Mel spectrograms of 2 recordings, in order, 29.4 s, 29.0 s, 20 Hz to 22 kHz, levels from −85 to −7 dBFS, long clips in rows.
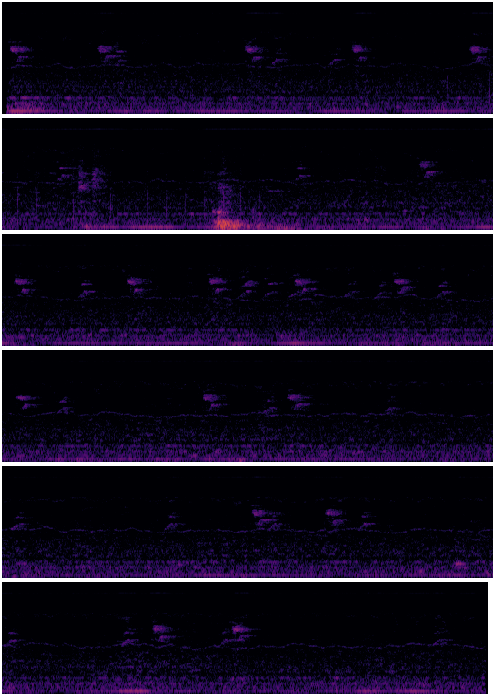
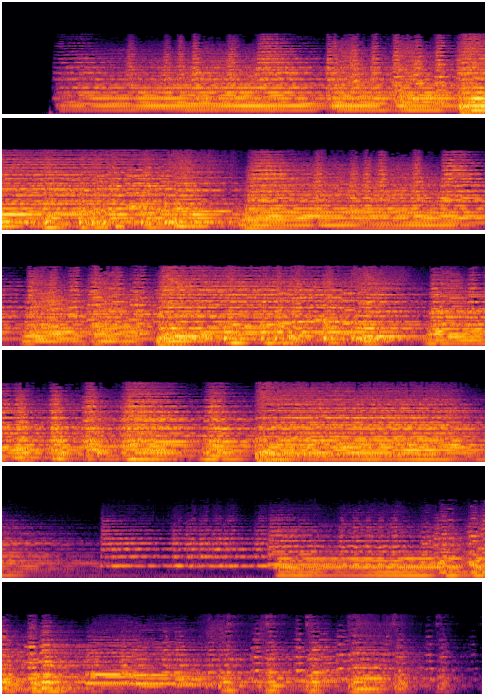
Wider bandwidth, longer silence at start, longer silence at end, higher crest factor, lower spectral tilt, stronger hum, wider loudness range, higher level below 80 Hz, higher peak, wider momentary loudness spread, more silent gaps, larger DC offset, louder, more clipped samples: first, 16.5 kHz vs 8 kHz; second, 0.05 s vs 0.5 s; second, 0 s vs 0.25 s; first, 28 dB vs 18 dB; about the same, -4 dB/octave vs -5 dB/octave; neither; about the same, 7 LU vs 8 LU; second, -74 dBFS vs -42 dBFS; second, -34 dBFS vs -2 dBFS; second, 7 LU vs 13 LU; neither; neither; second, -61 LUFS vs -19 LUFS; neither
